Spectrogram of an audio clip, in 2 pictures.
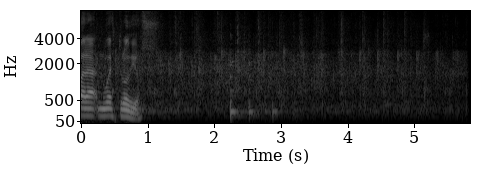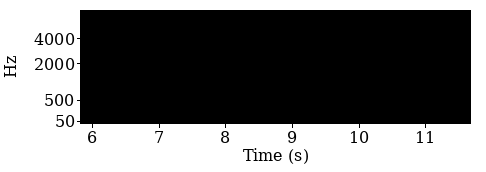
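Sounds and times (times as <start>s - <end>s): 
speech: 0.0s - 1.2s, 2.2s - 3.1s
audience applause: 0.0s - 5.8s.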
